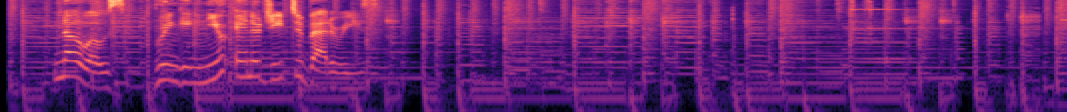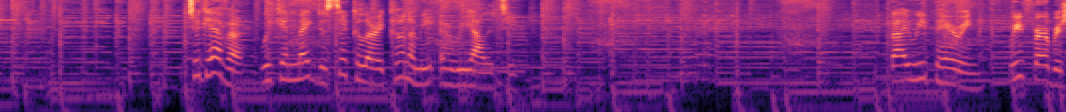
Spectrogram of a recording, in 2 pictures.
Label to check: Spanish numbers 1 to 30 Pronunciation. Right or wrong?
Wrong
